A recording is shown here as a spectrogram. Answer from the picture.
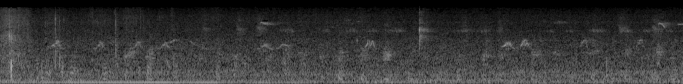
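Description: Birds chirping: short, high chirps repeated irregularly throughout. A low steady hum underneath fades out about two seconds in.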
